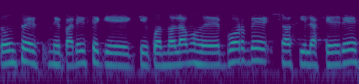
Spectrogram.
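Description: Speaking at a moderate pace, a woman uses a normal speaking voice with medium pitch and fairly even intonation. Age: 20s. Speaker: esports streamer and commentator. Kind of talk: interview.

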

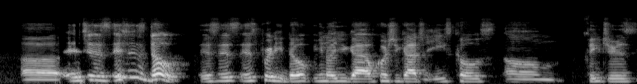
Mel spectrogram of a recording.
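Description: In a normal speaking voice, a man talks at a moderate pace. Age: 20s. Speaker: podcast co-host. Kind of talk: casual chat.

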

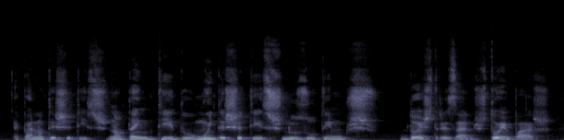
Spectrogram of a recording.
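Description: A woman speaks with a European Portuguese accent at a fairly slow pace. Her pitch is medium, and her intonation is fairly even. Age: 40s. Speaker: podcaster and book youtuber. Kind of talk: casual monologue. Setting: at home.

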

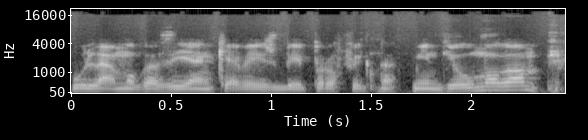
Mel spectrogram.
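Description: A man speaks here. His pitch sits in the middle range. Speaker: film expert and cybersecurity specialist. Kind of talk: casual chat. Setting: online audio room. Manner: halting.

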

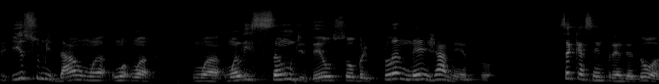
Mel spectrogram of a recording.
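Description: A man talks with a high pitch and very wide pitch swings, keeping a moderate pace. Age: 20s. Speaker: entrepreneur, church member. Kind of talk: casual chat.

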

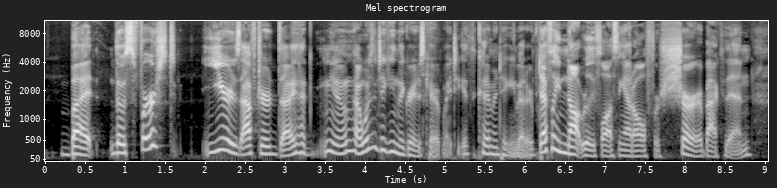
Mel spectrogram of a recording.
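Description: A woman's fairly low voice at a fairly quick pace, with very wide pitch swings and hardly any pauses. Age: 20s. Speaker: podcast co-host. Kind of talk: casual chat.

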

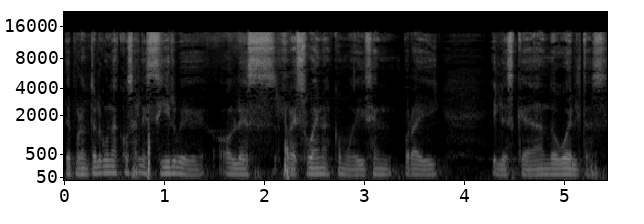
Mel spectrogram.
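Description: The voice is somewhat breathy, with a dark, mellow tone. Its intonation stays fairly even at a moderate pace. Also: man, fairly low pitch for a man. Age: 40s. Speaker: podcast host, creative school director. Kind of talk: solo monologue podcast. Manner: casual, conversational with fillers.

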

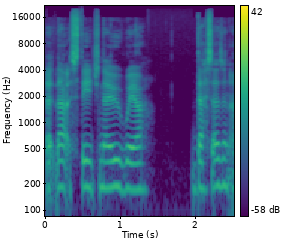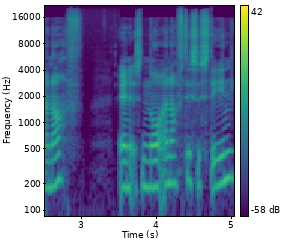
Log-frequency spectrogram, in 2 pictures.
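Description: A woman with a Scottish accent, medium-pitched and flat in intonation, at a fairly slow pace, on a very clean recording with a silent background. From Scotland. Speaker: professional footballer. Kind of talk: interview.

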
